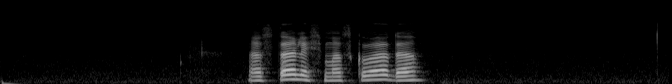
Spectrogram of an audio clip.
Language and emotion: Russian, neutral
